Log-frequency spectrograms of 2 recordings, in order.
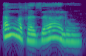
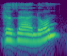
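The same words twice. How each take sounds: First: الغزال slowly, l sounded, ending -u; al-ghazalu, drawn out. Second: غزال with the tanween ending -on; ghazalon, clear; without al. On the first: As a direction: read it with al for the class. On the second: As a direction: read the word bare. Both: Shown as a demonstration. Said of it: "سأعيد قراءة الكلمات".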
